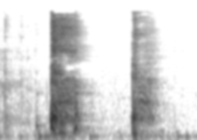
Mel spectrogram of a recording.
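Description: Two separate coughs from a person with pollen allergies during South Carolina's blooming season: a strong, rough first cough followed by a slightly shorter second one, alone against a quiet background.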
